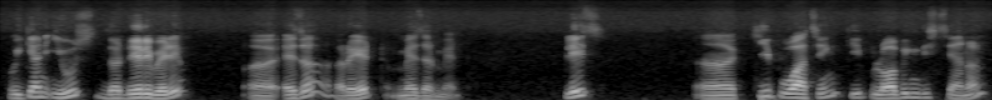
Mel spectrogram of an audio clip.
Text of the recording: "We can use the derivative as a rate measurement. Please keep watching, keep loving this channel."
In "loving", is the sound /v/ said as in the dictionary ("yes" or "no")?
no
